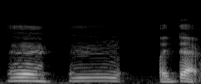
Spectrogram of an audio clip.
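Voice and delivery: open throat. Shown as a demonstration. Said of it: "speak through your throat, While your throat is open".

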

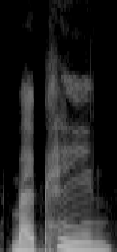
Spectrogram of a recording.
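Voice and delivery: ordinary talk, nothing marked

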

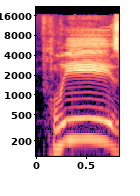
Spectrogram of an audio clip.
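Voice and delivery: usual speaking voice

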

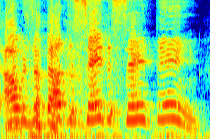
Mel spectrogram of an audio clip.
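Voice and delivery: loud, slow outraged yell; excited shout. Real, not acted. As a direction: shout it in disbelief. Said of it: "That was a lot of frequency".

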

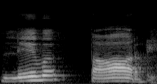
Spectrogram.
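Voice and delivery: ਲਿਵ and ਤਾਰ said apart, slowly; separate words. Shown as a demonstration. Teacher separates ਲਿਵ ਤਾਰ for students, slow. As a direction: say ਲਿਵ, a small break, then ਤਾਰ. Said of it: "ਵੱਖਰਾ ਵੱਖਰਾ ਬੋਲਣਾ ਹੈ".

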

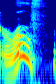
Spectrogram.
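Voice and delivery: high mock bark; British dog bark. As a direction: yip it like a posh dog. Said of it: "how would they bark in a British accent".

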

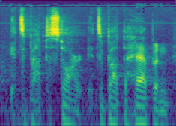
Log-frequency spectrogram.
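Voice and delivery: hushed, secretive passing of word; whispering. Retold or imitated. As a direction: pass it along very softly, like a secret. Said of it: "like, whispering".

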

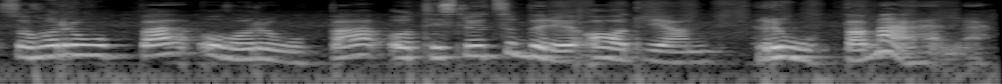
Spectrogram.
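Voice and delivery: ordinary talk

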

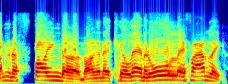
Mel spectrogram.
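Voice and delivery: loud, high, hammed-up fury; playful over-the-top threat; mock rage. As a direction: rant like a bidder gone mad over being outbid. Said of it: "this huge rage and frustration".

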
